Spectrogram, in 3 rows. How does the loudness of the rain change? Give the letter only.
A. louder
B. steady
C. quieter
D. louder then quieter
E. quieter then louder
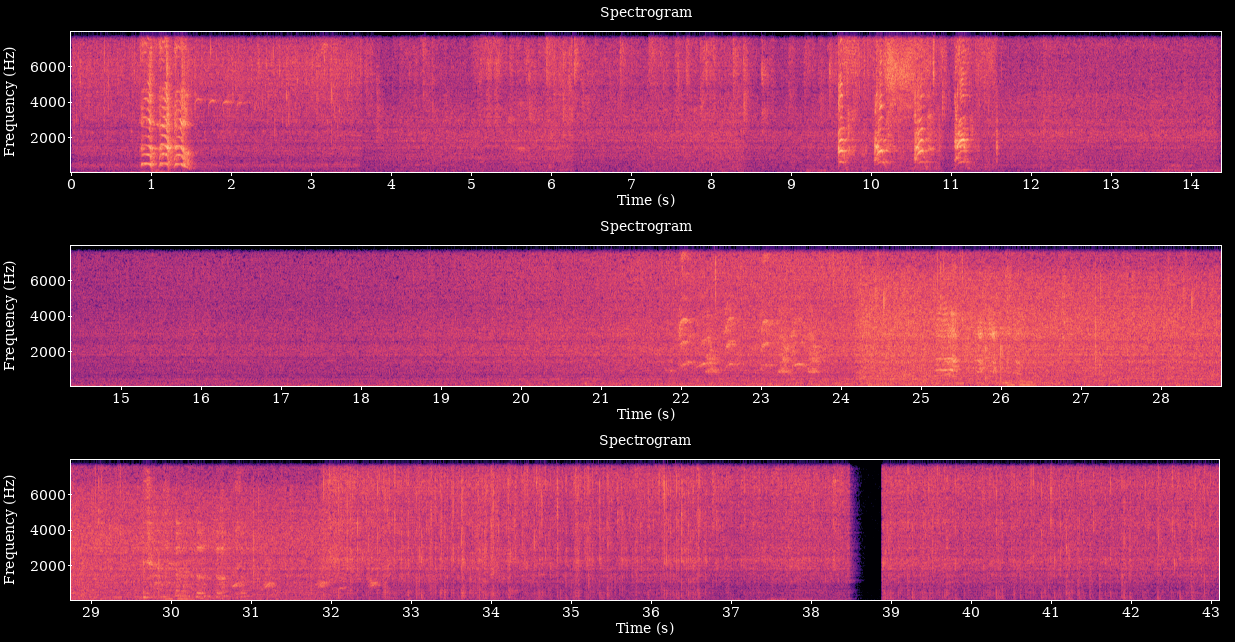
D.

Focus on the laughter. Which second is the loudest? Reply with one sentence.
The volume of the laughter peaks at 1 second.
